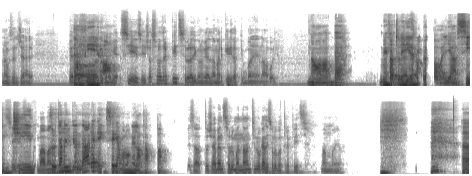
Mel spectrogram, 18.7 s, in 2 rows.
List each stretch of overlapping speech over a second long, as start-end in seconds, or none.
9.4-10.9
